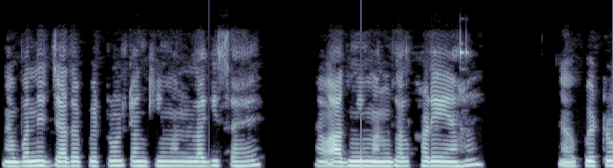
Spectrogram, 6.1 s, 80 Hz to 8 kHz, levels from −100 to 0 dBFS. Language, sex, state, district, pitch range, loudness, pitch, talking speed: Surgujia, female, Chhattisgarh, Sarguja, 200-210 Hz, -17 LUFS, 205 Hz, 165 wpm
